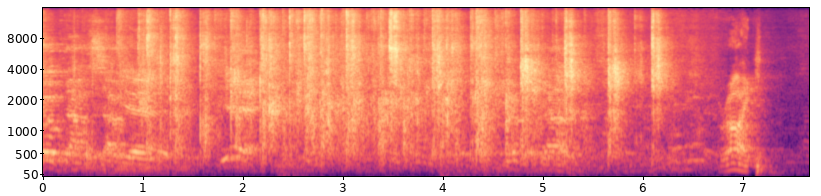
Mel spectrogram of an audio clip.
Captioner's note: applause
